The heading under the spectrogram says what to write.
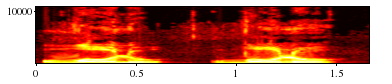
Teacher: وا کو تھوڑا سا پر کر کے ادا کرنا ہے، زولو نہیں پڑھنا بلکہ ظلو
